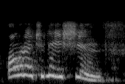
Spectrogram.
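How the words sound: It is said in a happy, bright tone. The speaker is glad for the listener. "that means that I'm happy for you"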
